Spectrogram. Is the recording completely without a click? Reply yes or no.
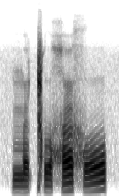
no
